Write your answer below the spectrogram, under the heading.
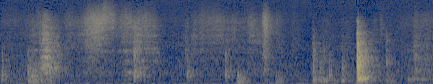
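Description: A board sliding into a narrow slot in a pine tool chest: a scrape of wood on wood and several hollow wooden knocks, the loudest about three and a half seconds in.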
